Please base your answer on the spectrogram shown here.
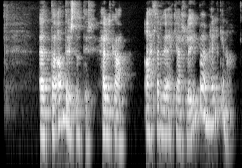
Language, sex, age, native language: Icelandic, female, 50-59, Icelandic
